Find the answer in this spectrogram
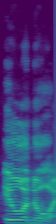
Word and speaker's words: Illinois: I'm talking about Arkansas and Illinois. Why is there an S? Why? There's no reason for it to be there.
